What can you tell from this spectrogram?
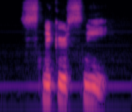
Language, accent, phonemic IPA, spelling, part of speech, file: English, US, /ˌsnɪk.ɚˈsniː/, snickersnee, noun, En-us-snickersnee.ogg
- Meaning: 1. A large, sword-like knife, especially one used as a weapon 2. A knife fight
